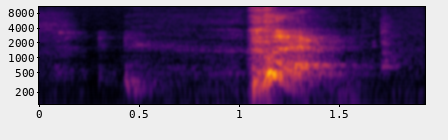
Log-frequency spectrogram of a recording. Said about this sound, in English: I'm coughing.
